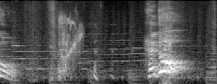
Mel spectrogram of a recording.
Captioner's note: chuckling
